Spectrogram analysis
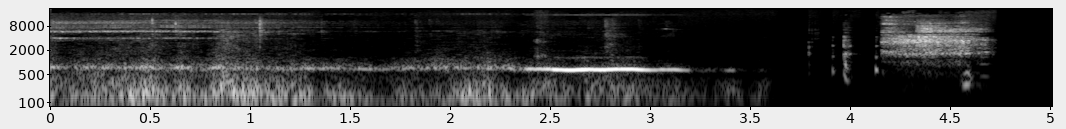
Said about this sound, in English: How about the sound of pouring out like a jug of water over a balcony? Over a balcony. Yeah, specifically. Okay, first we get the wind sounds.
